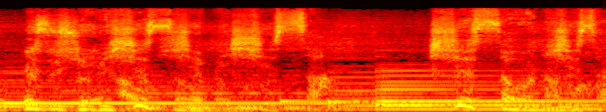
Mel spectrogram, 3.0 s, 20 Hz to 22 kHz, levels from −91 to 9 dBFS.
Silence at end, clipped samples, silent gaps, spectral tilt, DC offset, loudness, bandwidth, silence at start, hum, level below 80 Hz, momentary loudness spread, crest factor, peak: 0 s; under 0.1%; none; -3.5 dB/octave; under 0.1%; -15 LUFS; 16.5 kHz; 0 s; none; -46 dBFS; 5 LU; 16 dB; 0 dBFS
